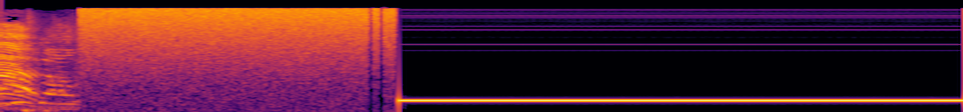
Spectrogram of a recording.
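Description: A shout cut off by television static hiss for about two seconds, then a loud, steady broadcast test tone that starts suddenly about two and a half seconds in, sounding with the colour bars.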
